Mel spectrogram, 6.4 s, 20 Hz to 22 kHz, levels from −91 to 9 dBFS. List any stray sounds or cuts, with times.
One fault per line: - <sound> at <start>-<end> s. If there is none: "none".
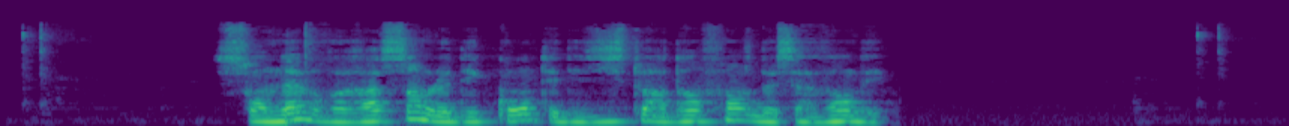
none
